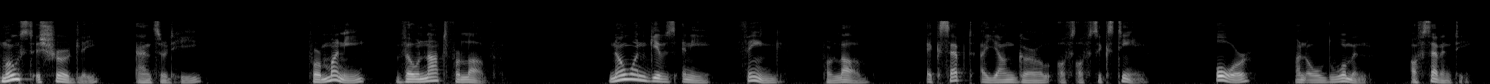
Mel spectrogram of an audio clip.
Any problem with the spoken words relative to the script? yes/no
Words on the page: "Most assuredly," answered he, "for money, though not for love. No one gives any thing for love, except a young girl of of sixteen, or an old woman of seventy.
no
